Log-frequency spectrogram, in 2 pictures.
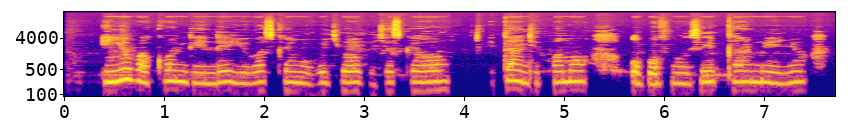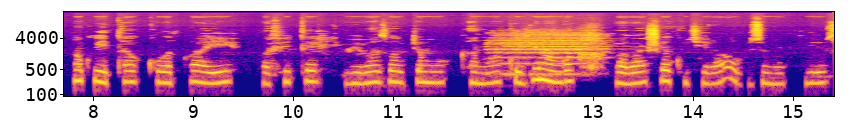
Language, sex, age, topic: Kinyarwanda, female, 18-24, health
